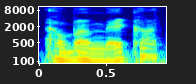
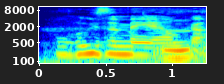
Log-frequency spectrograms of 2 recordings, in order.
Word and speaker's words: Louisa May Alcott: So right after that, we saw Little Women, and it's Elba Maycott. I mean, I butchered that. Louisa May Alcott.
